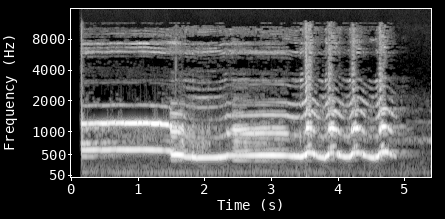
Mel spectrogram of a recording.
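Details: On a cold day, a wolf gives a long, steady howl that ends in a rapid, wavering series of rising notes.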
